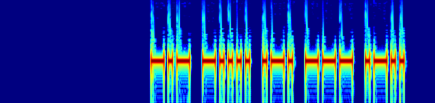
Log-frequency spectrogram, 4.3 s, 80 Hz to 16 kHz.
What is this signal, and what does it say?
Morse code, heard as a keyed tone, about 28 wpm, 700 Hz. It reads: K6ROL
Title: USA Call Signs - 5 Characters - Repeated 2x - 28wpm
